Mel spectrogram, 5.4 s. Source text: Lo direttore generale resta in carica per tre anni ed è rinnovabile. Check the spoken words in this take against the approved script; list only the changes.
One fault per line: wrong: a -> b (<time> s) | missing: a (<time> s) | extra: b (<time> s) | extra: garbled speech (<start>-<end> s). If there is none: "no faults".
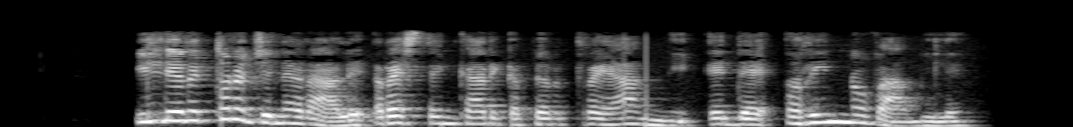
wrong: Lo -> Il (0.7 s)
